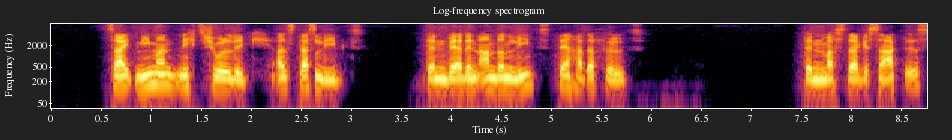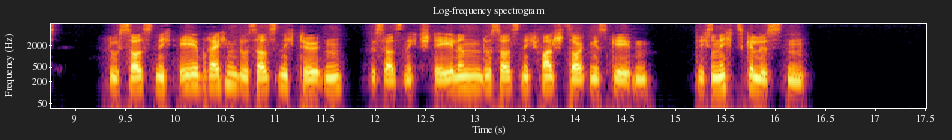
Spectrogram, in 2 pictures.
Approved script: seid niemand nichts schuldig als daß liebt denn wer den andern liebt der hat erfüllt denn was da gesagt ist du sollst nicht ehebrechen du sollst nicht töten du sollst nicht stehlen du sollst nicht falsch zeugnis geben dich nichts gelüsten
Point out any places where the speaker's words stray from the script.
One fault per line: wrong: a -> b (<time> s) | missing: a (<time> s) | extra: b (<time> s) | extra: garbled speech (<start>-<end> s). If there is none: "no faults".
no faults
